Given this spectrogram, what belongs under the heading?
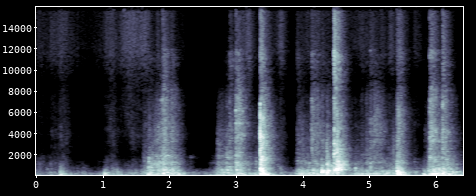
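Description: Kitchen drawers and cupboards being opened and closed in quick succession, a series of close sliding rumbles and wooden knocks with small clatters of contents, no talking.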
